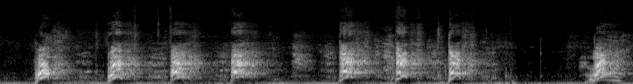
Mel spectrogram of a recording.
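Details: Pet German Shepherd at a house, said to guard the gate day and night, barking while playing: eight loud, sharp barks spaced roughly every 0.6 to 1 second over six seconds, with faint household background.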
